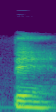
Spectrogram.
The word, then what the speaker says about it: pain: Não pronuncia o F não. E, porque tem o ET, é E. E mange du pain. Pain, não é pão, é pain.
